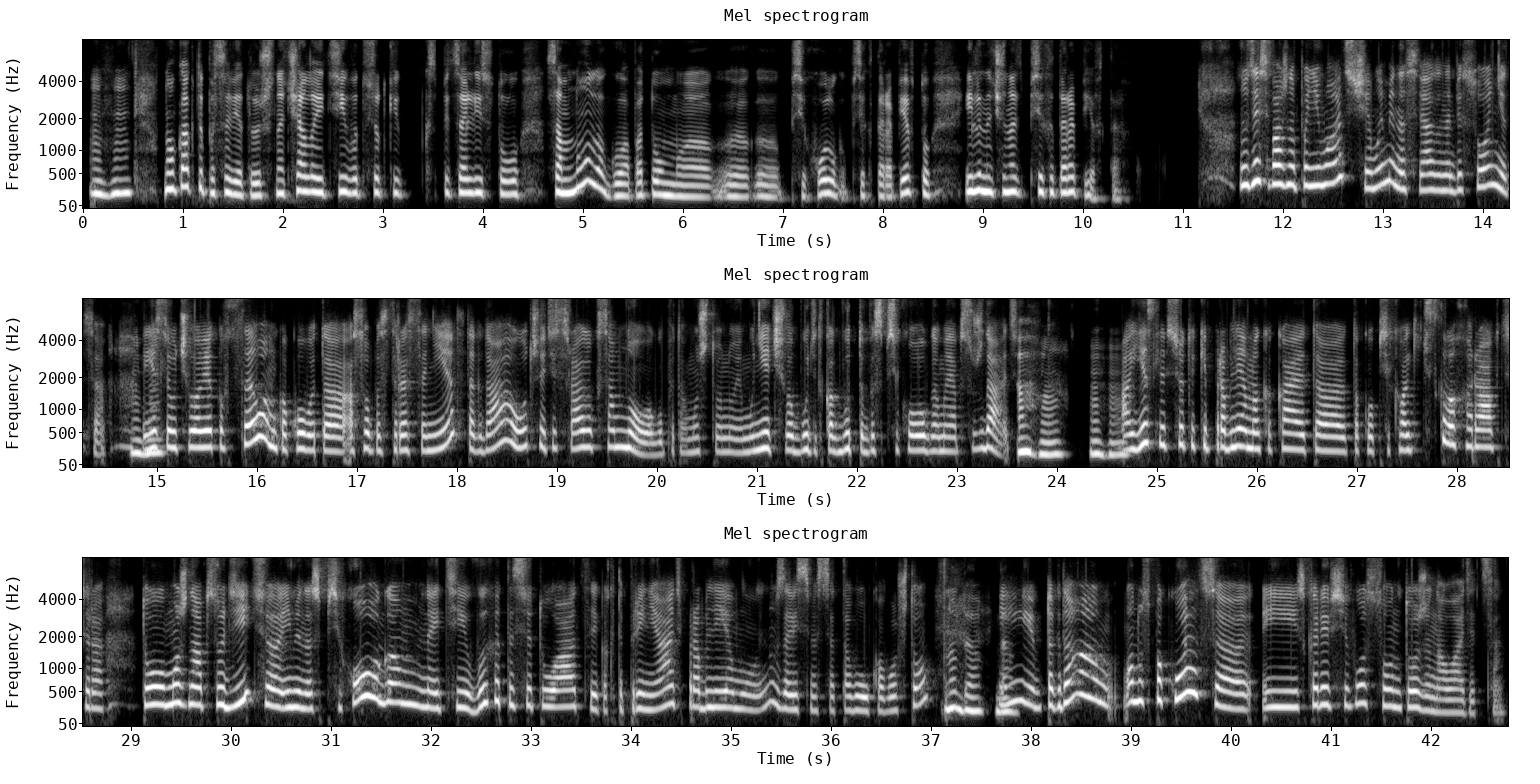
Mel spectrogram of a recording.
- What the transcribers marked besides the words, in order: none
- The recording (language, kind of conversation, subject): Russian, podcast, Что помогает тебе быстро заснуть без таблеток?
